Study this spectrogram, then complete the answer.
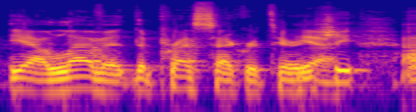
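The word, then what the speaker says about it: Leavitt: Levitt, is that how you say her name? Yeah, Levitt, the press secretary.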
